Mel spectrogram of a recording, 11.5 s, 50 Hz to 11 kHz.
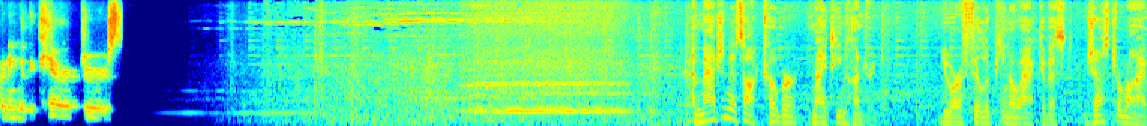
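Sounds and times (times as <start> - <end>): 
speech: 0.1 - 1.3, 6.9 - 8.8, 9.4 - 11.4
train rumbling into a station platform: 1.9 - 11.4
sustained horn-like tone of arriving train: 2.5 - 6.6.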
